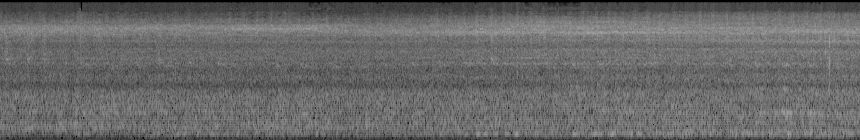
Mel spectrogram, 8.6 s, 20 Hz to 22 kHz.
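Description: Hornby 9F model steam locomotive, a 4mm-scale model, pulling a long goods train of some forty to fifty wagons; a steady continuous rumble and rattle of wheels rolling by, growing slightly louder toward the end.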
